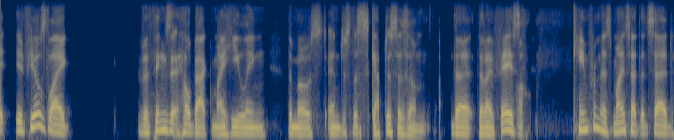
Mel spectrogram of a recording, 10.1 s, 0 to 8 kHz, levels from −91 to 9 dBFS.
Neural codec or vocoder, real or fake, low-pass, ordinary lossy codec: codec, 24 kHz, 3.1 kbps, DualCodec; fake; 7.2 kHz; Opus, 16 kbps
